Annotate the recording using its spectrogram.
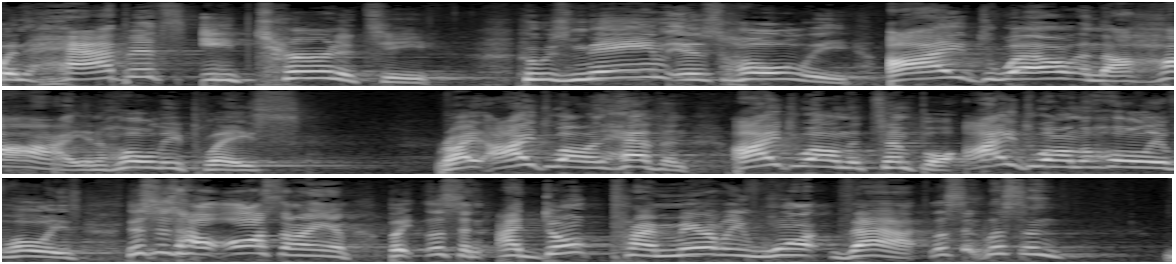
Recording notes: Faith Baptist Church in Hamilton, NJ.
